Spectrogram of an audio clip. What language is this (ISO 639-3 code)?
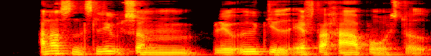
dan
